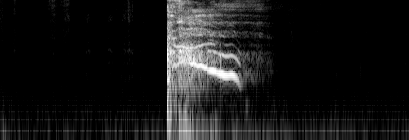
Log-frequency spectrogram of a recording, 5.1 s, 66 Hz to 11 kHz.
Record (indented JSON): {
  "cough_length": "5.1 s",
  "cough_amplitude": 9524,
  "cough_signal_mean_std_ratio": 0.38,
  "survey_phase": "alpha (2021-03-01 to 2021-08-12)",
  "age": "65+",
  "gender": "Male",
  "wearing_mask": "No",
  "symptom_none": true,
  "smoker_status": "Ex-smoker",
  "respiratory_condition_asthma": false,
  "respiratory_condition_other": true,
  "recruitment_source": "REACT",
  "submission_delay": "1 day",
  "covid_test_result": "Negative",
  "covid_test_method": "RT-qPCR"
}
